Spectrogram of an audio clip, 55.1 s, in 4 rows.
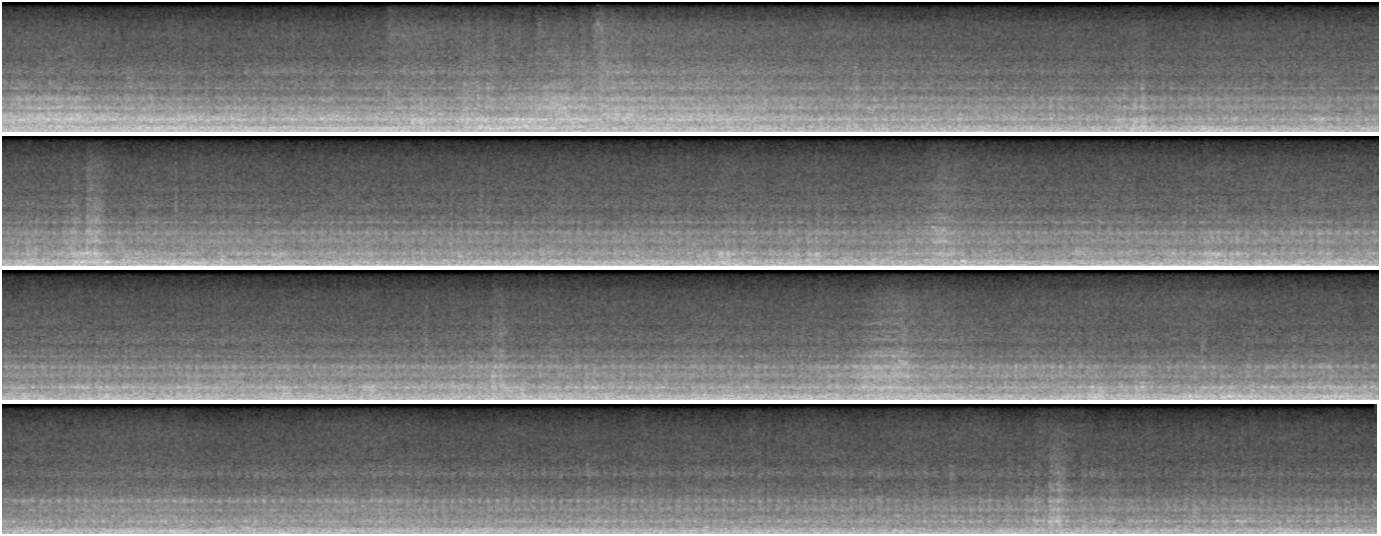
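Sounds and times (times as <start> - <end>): rumble of wheels on rail: 0.0 - 55.0.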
